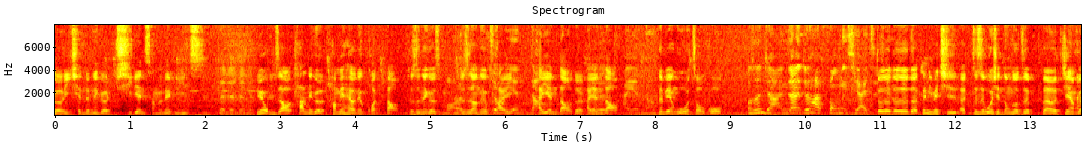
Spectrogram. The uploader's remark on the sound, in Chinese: 錄音地點： 瑞麟美而美大直店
